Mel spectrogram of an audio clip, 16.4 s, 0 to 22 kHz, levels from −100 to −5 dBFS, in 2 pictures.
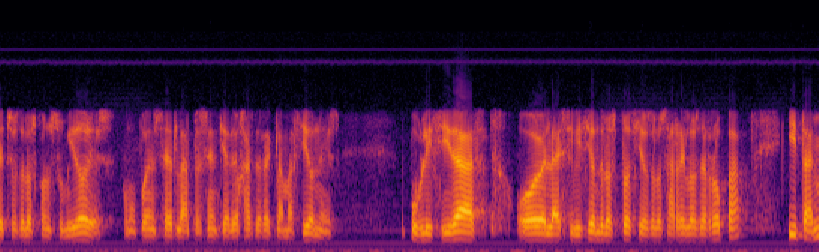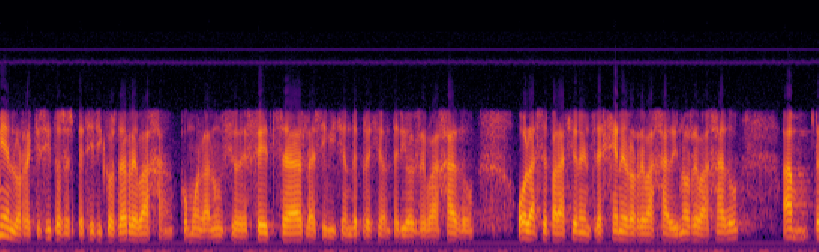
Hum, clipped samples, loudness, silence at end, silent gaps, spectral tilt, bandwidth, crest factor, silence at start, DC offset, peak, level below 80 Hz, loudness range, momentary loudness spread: none; under 0.1%; -28 LUFS; 0 s; none; -4 dB/octave; 10.5 kHz; 22 dB; 0 s; under 0.1%; -6 dBFS; -72 dBFS; 5 LU; 10 LU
